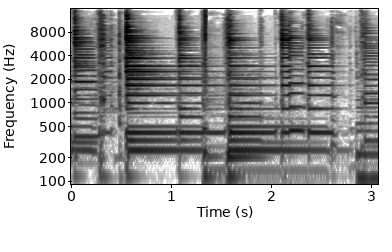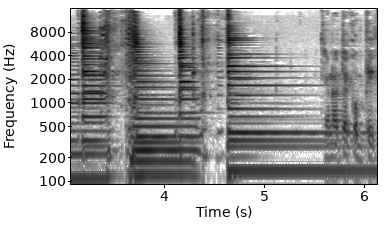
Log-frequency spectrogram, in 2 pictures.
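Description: Classical guitar strumming chords: six strokes, each left to ring, the last one held and fading out near the end.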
